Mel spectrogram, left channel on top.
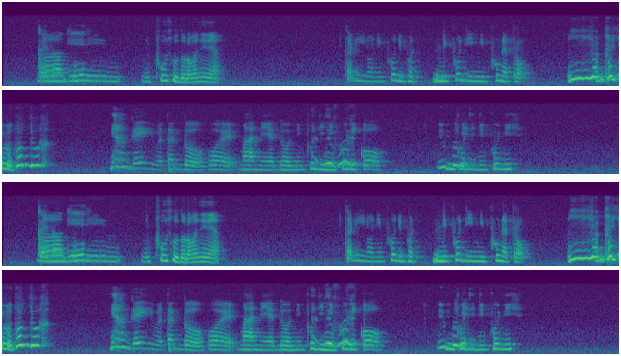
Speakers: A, on the right; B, on the right.
A: ꯀꯩꯅꯣꯒꯤ
B: ꯃꯥ ꯆꯍꯤ ꯅꯤꯐꯨ ꯁꯨꯗꯣꯔꯔꯕꯅꯤꯅꯦ
A: ꯀꯔꯤꯅꯣ ꯅꯤꯐꯨꯗꯤ ꯅꯤꯐꯨꯗꯤ ꯅꯤꯐꯨ ꯅꯠꯇ꯭ꯔꯣ
B: ꯎꯝ ꯌꯥꯡꯈꯩꯒꯤ ꯃꯊꯪꯗꯨ
A: ꯌ ꯀꯩꯒꯤ ꯃꯊꯪꯗꯣ ꯍꯣꯏ ꯃꯥꯅꯦ ꯑꯗꯣ ꯅꯤꯝꯐꯨꯗꯤꯅꯤꯐꯨꯅꯤꯀꯣ
B: ꯅꯤꯐꯨ ꯅꯤꯐꯨꯅꯤ
A: ꯅꯤꯝꯐꯨꯗꯤꯅꯤꯐꯨꯅꯤ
